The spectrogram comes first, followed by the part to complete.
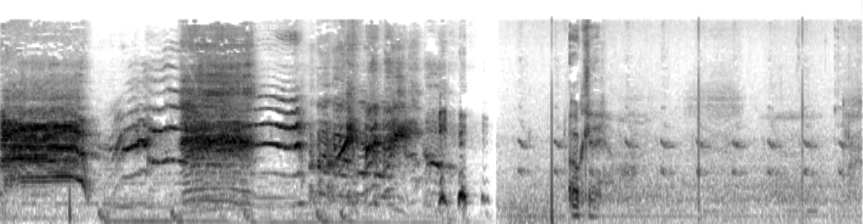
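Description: A baby's belly laughs trading with an adult man's loud, playful laughing and shouting, in bursts. About five seconds in, this cuts off and gives way to much quieter sound.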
